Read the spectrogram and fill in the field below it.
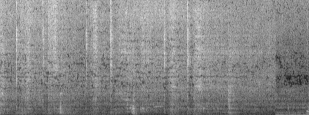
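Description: Spice masala fries in oil with a constant crackling sizzle. Repeated scraping stirs and utensil taps land every second or so, and the sound briefly shifts near the end.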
